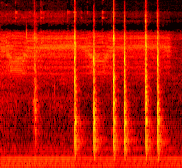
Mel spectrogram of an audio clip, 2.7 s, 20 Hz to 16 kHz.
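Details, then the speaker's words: Encore Fuzion mower with Kawasaki FR600V, ran the day before and turned over very slowly, battery charged and solenoid tested good: turning key gives six sharp clicks over a steady hum, no cranking; failed starter motor. "the issue was I had this mower running yesterday and now when you turn the solenoid it just clicks"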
